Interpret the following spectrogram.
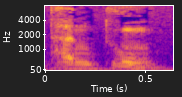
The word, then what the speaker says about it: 단둥: 우리 발음으로 단동이요? 단동이고 중국식 발음은 단둥.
